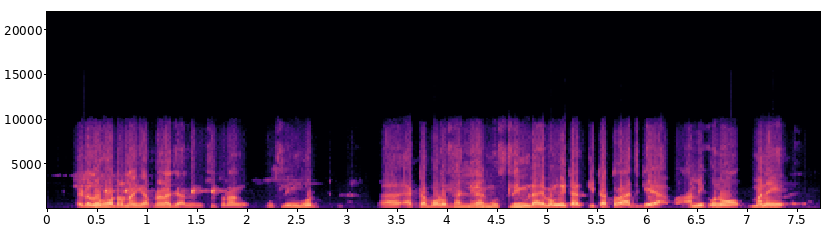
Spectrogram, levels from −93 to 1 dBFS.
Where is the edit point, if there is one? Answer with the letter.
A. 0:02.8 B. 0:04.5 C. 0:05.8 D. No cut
B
